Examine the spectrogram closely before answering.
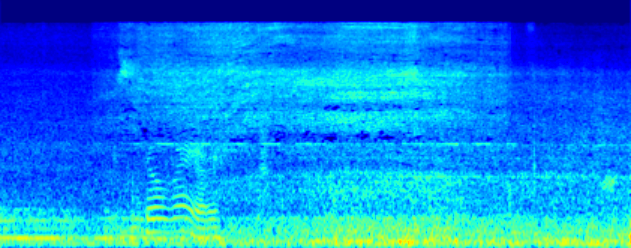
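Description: Air brakes on a bus let out a loud hiss.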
